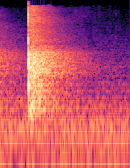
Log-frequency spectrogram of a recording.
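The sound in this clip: A single sharp clap from an audience member, one crisp hit followed by a short fading tail and then quiet.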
